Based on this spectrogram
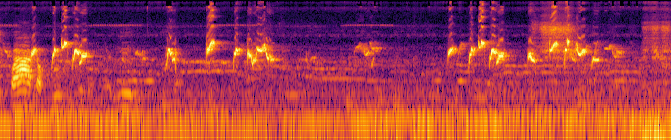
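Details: Song of a caged red-whiskered bulbul during a phrase-counting contest: clusters of sharp, rising and falling whistled notes separated by quiet gaps of a second or two, over a low background rumble.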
